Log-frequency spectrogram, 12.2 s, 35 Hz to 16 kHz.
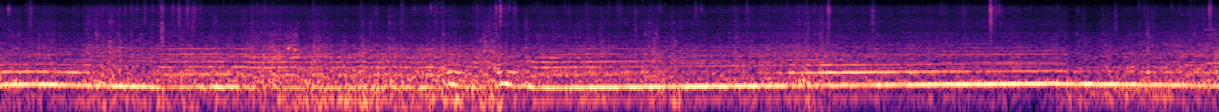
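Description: Renault Clio II's 1.6 16-valve four-cylinder engine, heard from inside the cabin, pulling hard at steady high revs. The revs waver for a few seconds about two seconds in, then hold level again.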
